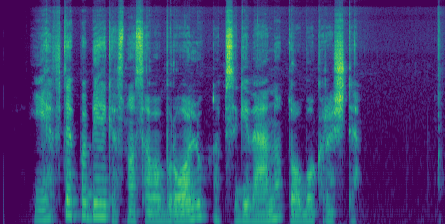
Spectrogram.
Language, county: Lithuanian, Kaunas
